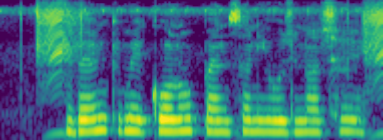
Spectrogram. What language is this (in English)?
Maithili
